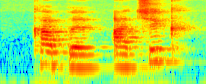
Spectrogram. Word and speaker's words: kapı açık: udać, to powinniśmy na tablicy informacyjnej szukać informacji kapı açık albo kapıya gidiniz. Kapı açık to dosłownie oznacza, że gate już jest otwarty, kapı açık, a kapıya gidiniz to znaczy proszę udać się do odpowiedniego gate'u.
